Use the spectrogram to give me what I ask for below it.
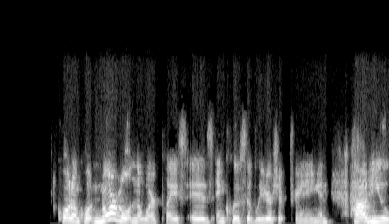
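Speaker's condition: No condition

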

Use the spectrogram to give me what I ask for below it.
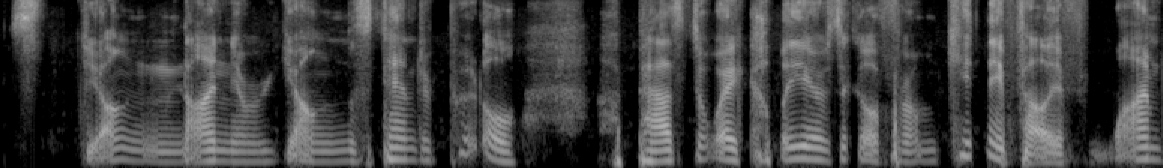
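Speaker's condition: Spinocerebellar ataxia; puzzled doctors for almost 40 years before diagnosis

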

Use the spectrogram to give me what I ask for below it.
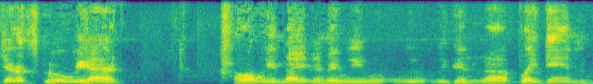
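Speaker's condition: Cerebral palsy; cannot climb stairs

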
